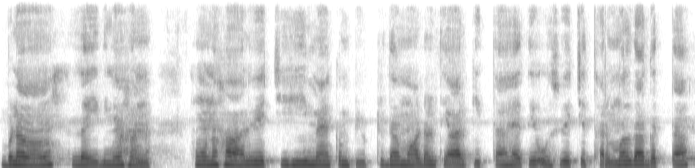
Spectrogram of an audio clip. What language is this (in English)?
Punjabi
